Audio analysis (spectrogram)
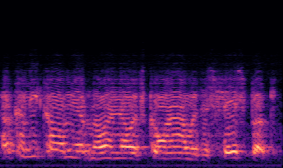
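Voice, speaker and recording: A man's voice: mid-range voice, fairly even intonation, very fast. A middle-aged American man arguing over CB radio in a sarcastic, taunting, profane manner. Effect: CB radio transmission. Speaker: CB radio operator. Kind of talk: argumentative radio banter. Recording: tinny CB radio signal, faint static.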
